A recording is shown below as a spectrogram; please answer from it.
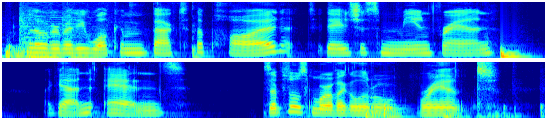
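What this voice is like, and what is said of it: Nasal, stuffy sick voice. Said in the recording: “my voice sounds really messed up because I've been sick. So sorry if I'm a little bit nasally and stuffy.”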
